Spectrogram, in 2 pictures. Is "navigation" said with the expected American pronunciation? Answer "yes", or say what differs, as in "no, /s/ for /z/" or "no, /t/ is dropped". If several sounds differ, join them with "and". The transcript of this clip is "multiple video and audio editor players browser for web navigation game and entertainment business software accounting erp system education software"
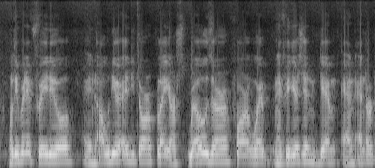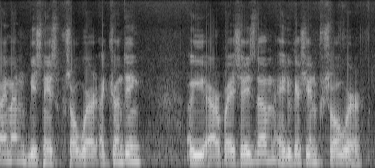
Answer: no, /f/ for /v/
